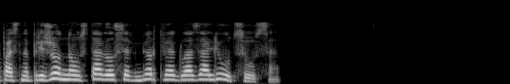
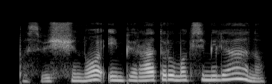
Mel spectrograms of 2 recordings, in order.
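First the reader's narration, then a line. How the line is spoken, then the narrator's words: Muttered under breath. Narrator (Russian): Пробормотал он себе под нос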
